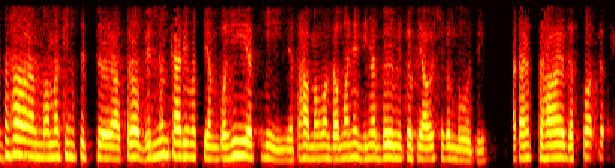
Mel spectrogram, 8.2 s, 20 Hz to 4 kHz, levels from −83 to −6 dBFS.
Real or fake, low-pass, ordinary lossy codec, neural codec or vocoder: fake; 3.6 kHz; AAC, 24 kbps; codec, 16 kHz, 1.1 kbps, Voila-Tokenizer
